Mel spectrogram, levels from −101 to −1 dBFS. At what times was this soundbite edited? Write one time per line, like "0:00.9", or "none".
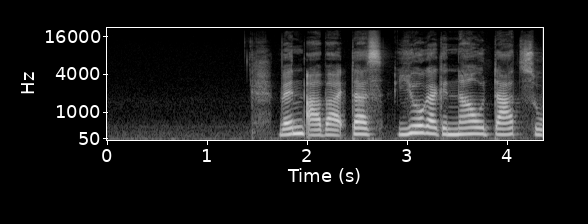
0:02.0
0:02.4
